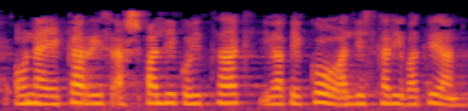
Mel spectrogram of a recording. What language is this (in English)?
Basque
